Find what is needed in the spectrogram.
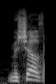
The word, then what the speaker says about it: Mishell: My Mishell's actually my middle name, but it's spelled kind of weird. It's spelled M I Shell, so like my shell.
